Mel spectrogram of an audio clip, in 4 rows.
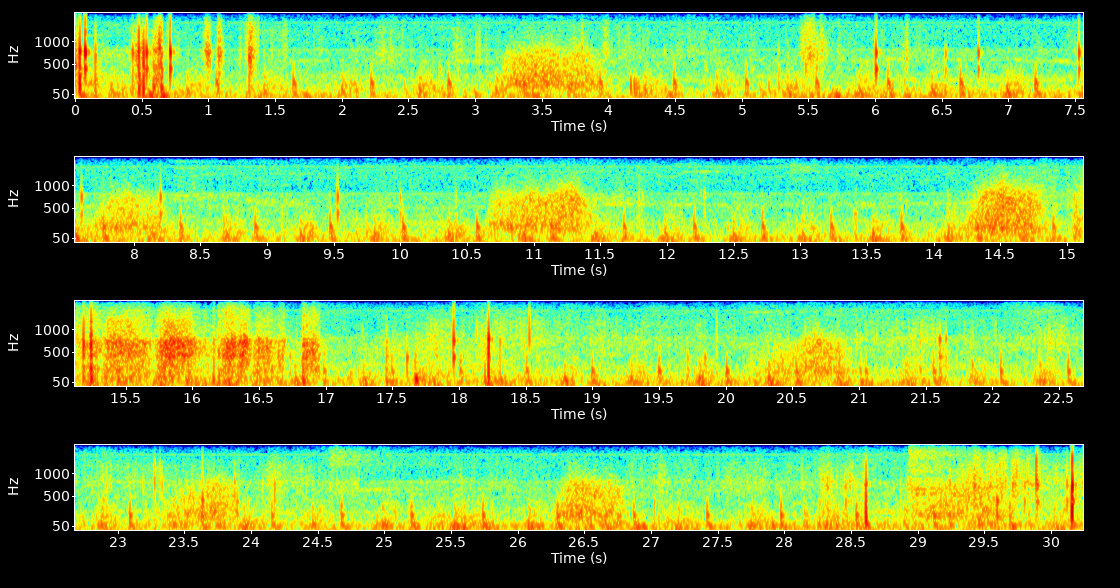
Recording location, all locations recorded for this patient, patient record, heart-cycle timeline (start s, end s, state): aortic valve (AV)
aortic valve (AV)+pulmonary valve (PV)+tricuspid valve (TV)+mitral valve (MV)
#Age: Child
#Sex: Male
#Height: 133.0 cm
#Weight: 24.8 kg
#Pregnancy status: False
#Murmur: Present
#Murmur locations: aortic valve (AV)+mitral valve (MV)+pulmonary valve (PV)+tricuspid valve (TV)
#Most audible location: pulmonary valve (PV)
#Systolic murmur timing: Early-systolic
#Systolic murmur shape: Decrescendo
#Systolic murmur grading: II/VI
#Systolic murmur pitch: Medium
#Systolic murmur quality: Harsh
#Diastolic murmur timing: nan
#Diastolic murmur shape: nan
#Diastolic murmur grading: nan
#Diastolic murmur pitch: nan
#Diastolic murmur quality: nan
#Outcome: Abnormal
#Campaign: 2014 screening campaign
0.00	18.10	unannotated
18.10	18.24	diastole
18.24	18.34	S1
18.34	18.48	systole
18.48	18.58	S2
18.58	18.76	diastole
18.76	18.86	S1
18.86	18.98	systole
18.98	19.06	S2
19.06	19.28	diastole
19.28	19.37	S1
19.37	19.48	systole
19.48	19.56	S2
19.56	19.78	diastole
19.78	19.88	S1
19.88	19.98	systole
19.98	20.10	S2
20.10	20.30	diastole
20.30	20.42	S1
20.42	20.54	systole
20.54	20.64	S2
20.64	20.82	diastole
20.82	20.92	S1
20.92	21.00	systole
21.00	21.10	S2
21.10	21.32	diastole
21.32	21.44	S1
21.44	21.54	systole
21.54	21.66	S2
21.66	21.86	diastole
21.86	21.94	S1
21.94	22.02	systole
22.02	22.14	S2
22.14	22.34	diastole
22.34	22.48	S1
22.48	22.54	systole
22.54	22.66	S2
22.66	22.86	diastole
22.86	22.98	S1
22.98	23.04	systole
23.04	23.16	S2
23.16	23.42	diastole
23.42	23.58	S1
23.58	23.62	systole
23.62	23.72	S2
23.72	23.90	diastole
23.90	24.06	S1
24.06	24.14	systole
24.14	24.26	S2
24.26	24.44	diastole
24.44	24.54	S1
24.54	24.66	systole
24.66	24.78	S2
24.78	24.98	diastole
24.98	25.12	S1
25.12	25.18	systole
25.18	25.30	S2
25.30	25.50	diastole
25.50	25.66	S1
25.66	25.72	systole
25.72	25.86	S2
25.86	26.06	diastole
26.06	26.22	S1
26.22	26.28	systole
26.28	26.40	S2
26.40	26.62	diastole
26.62	26.80	S1
26.80	26.88	systole
26.88	27.00	S2
27.00	27.18	diastole
27.18	27.28	S1
27.28	27.40	systole
27.40	27.50	S2
27.50	27.74	diastole
27.74	27.84	S1
27.84	27.90	systole
27.90	28.06	S2
28.06	28.30	diastole
28.30	28.46	S1
28.46	28.54	systole
28.54	28.70	S2
28.70	28.90	diastole
28.90	29.02	S1
29.02	29.06	systole
29.06	29.22	S2
29.22	29.42	diastole
29.42	29.60	S1
29.60	29.68	systole
29.68	29.78	S2
29.78	30.00	diastole
30.00	30.01	S1
30.01	30.24	unannotated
